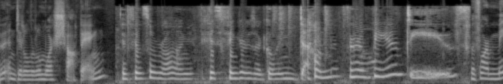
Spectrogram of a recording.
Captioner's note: hoots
